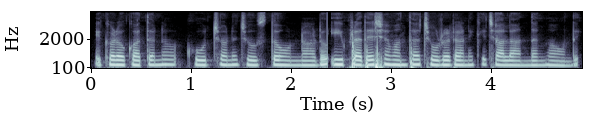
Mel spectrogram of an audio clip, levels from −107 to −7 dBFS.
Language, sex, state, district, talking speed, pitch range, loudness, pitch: Telugu, female, Telangana, Karimnagar, 145 wpm, 195-210 Hz, -27 LUFS, 200 Hz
